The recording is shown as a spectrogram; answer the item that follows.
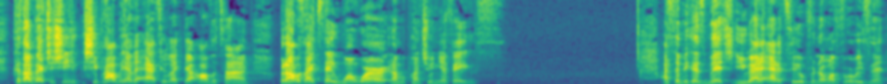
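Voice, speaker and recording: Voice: mid-range voice, bright, forceful tone. A young adult vlogger telling personal stories in a casual, rambling way, with sassy, emphatic, profanity-laced slang. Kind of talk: casual rambling storytelling to camera or mic.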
